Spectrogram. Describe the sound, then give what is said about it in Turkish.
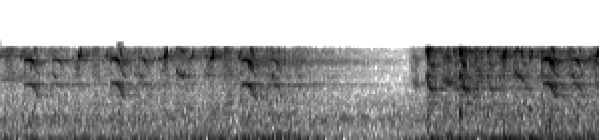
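Chirping song of an Indian nightingale: a run of many quick, high notes that fades briefly, then resumes with brighter chirps. “İşte. İşte Hint bülbülü. Sen tam aradığım kuşsun.”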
